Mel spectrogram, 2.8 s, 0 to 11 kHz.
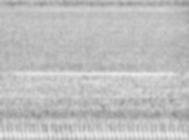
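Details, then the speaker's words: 2003 Yamaha Kodiak 400 4x4 ATV after repair: steady, even idle thump about four beats a second with a faint steady whir as the cooling fan kicks on; normal idle, working well. "You can hear the fan kicking on."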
